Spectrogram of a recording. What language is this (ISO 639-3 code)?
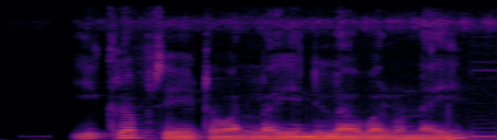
tel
